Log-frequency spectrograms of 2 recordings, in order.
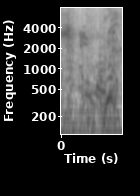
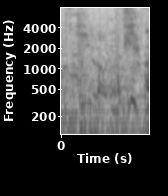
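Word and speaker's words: Xilonen: The X in English is pronounced either Z or X. Zelonian. Not Spelonin, it's Zelonin.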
